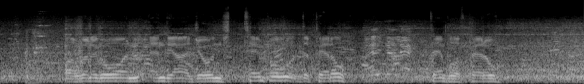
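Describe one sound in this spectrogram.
A crowd of people murmurs in the distance outdoors.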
